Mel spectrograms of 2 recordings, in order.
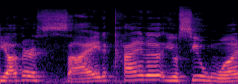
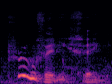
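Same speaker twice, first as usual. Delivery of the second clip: put-on very old man; 5 dB quieter than usual. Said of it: "a very frail old man".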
